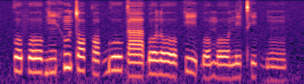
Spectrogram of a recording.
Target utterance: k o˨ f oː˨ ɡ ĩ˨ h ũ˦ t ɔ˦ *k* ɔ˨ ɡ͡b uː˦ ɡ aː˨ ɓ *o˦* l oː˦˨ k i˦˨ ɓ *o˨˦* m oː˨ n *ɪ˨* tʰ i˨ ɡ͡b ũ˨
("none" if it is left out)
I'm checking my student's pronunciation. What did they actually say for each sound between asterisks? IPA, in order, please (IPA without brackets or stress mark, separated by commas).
k, o˦, o˨˦, i˨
